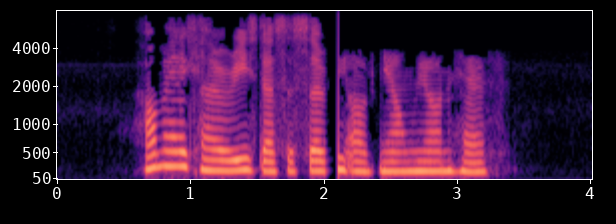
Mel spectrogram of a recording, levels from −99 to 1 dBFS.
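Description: It's a speech clip, and at 2.00 s there's a handover gap: the call switched networks and about 100 ms of audio simply never arrived, so the sound drops out until 2.10 s. Right after that comes a fallback to narrowband. Everything above 4 kHz is gone through to the end, which points to a drop from HD Voice at around 23.85 kbit/s to narrowband AMR at about 7.4 kbit/s, so it goes duller and rougher. Before the switch the AMR-WB wideband sound is clean, with little or no audible codec damage.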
